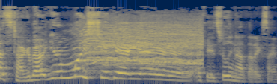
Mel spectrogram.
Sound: kids cheering

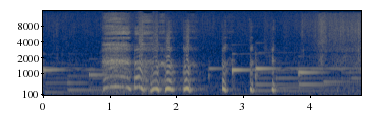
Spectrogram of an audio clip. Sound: sobs

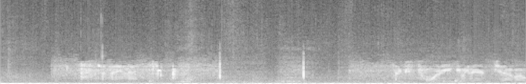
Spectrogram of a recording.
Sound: police radio chatter

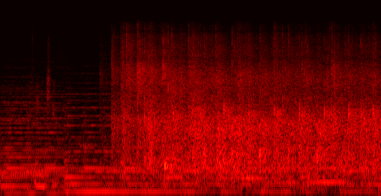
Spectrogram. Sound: applause

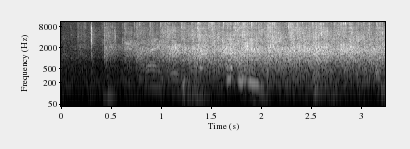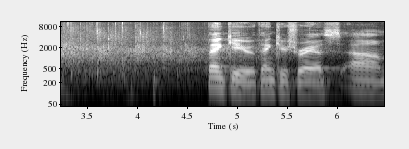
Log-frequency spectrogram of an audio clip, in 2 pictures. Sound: audience applauds

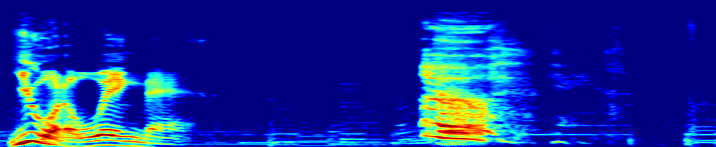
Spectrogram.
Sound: deeply frustrated sigh

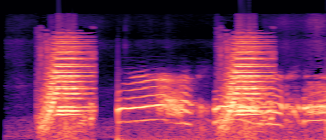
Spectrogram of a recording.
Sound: baby crying

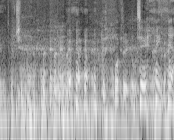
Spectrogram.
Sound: laughing

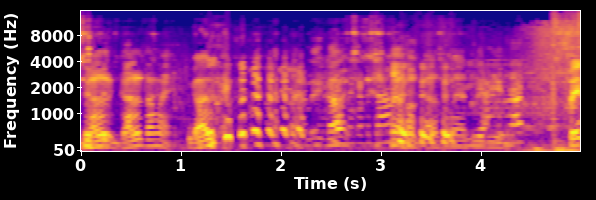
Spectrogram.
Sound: laughing

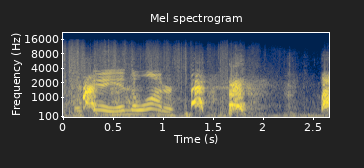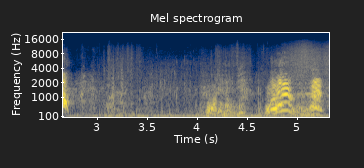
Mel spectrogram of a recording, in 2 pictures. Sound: dogs barking

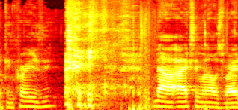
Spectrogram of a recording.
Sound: laughter

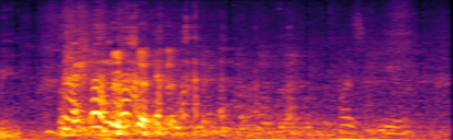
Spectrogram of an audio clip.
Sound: everyone laughing

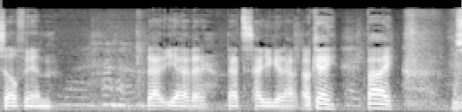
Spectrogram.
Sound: laughing

